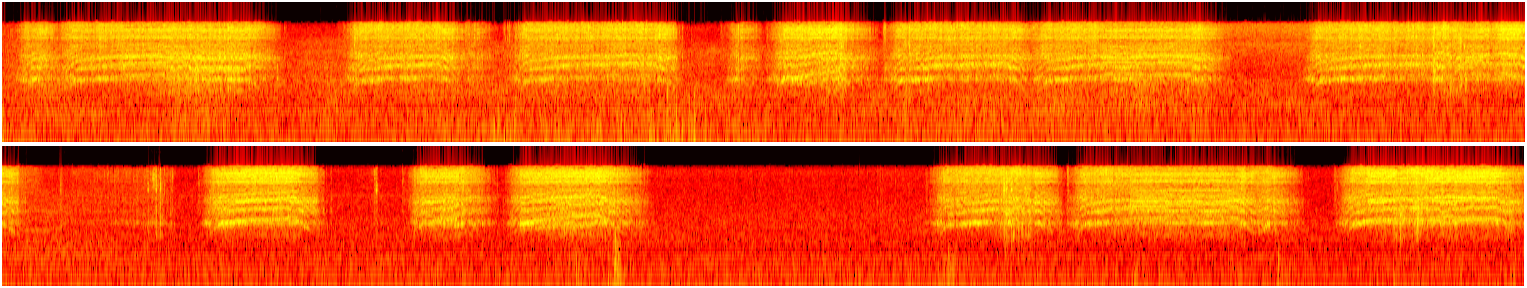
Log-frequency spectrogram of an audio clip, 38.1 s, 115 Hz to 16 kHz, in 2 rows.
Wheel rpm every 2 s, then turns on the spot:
100, 100, 80, 110, 60, 90, 130, 100, 90, 110, 20, 70, 70, 60, 0, 70, 120, 90, 130.
22-24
